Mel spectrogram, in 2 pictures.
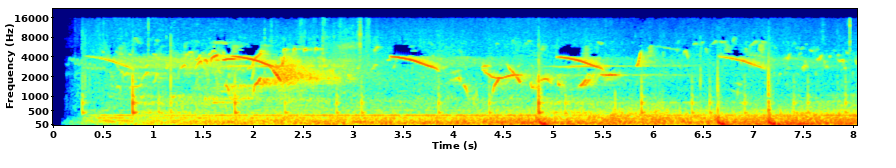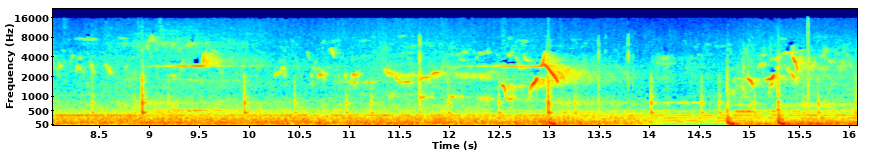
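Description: Wild birds calling at Mt Arapiles, with repeated falling whistles and chirps, laid over background music of low sustained notes and a few deep hits.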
